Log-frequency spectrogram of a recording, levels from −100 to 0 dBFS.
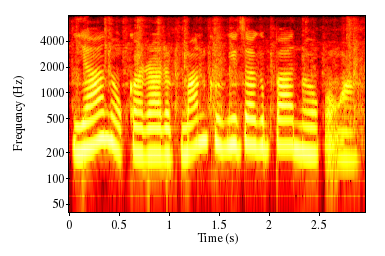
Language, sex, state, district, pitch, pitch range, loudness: Garo, female, Meghalaya, West Garo Hills, 235 Hz, 200-250 Hz, -15 LUFS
